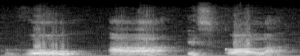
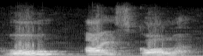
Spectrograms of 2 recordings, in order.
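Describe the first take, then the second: First: The vowel before escola is a doubled long a. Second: The vowel before escola is a single short a. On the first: The preposition and the article are joined. The speaker calls it right. "Você deve falar vou à escola" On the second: Only the article is used. The speaker calls it wrong. "Você não vai falar vou à escola, porque aí seria um artigo"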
